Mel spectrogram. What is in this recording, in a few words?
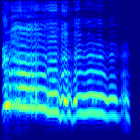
Male Gnome Death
